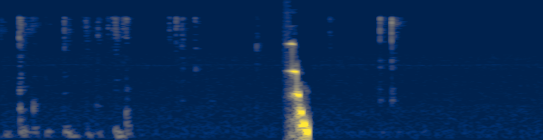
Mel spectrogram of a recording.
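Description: Computer keyboard typing: a run of light key clicks, then one loud short knock about two seconds in and a couple of small clicks near the end.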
